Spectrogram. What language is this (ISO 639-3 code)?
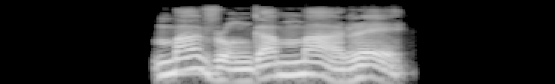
bri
